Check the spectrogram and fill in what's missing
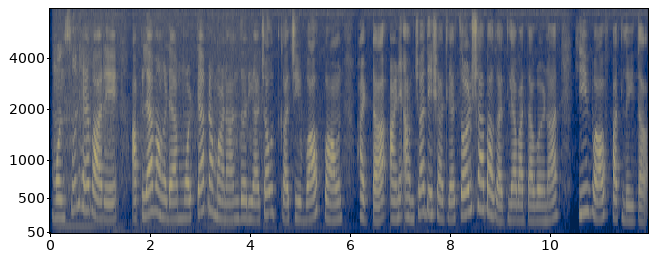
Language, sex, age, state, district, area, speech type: Goan Konkani, female, 18-30, Goa, Canacona, rural, spontaneous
